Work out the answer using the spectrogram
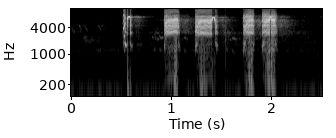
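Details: Harsh, scratchy call from a two-year-old black francolin, known locally as kala tetar: a brief clipped note, then two long rasping bursts and a quicker closing pair. The background is otherwise near-silent.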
